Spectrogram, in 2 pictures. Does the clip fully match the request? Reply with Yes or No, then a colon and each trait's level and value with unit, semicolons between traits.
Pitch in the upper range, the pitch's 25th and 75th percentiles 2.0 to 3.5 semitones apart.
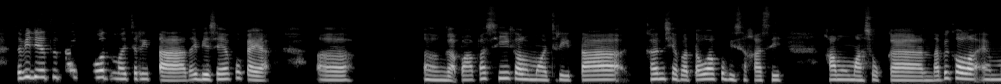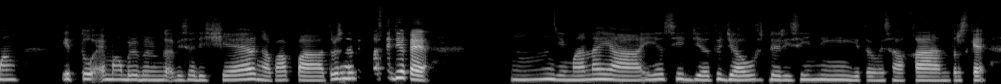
Yes: high, 215 Hz; average, 3.2 semitones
